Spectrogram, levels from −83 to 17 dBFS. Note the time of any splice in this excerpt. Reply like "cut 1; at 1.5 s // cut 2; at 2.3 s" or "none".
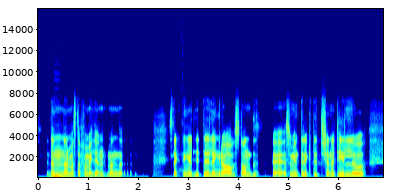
cut 1; at 3.1 s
